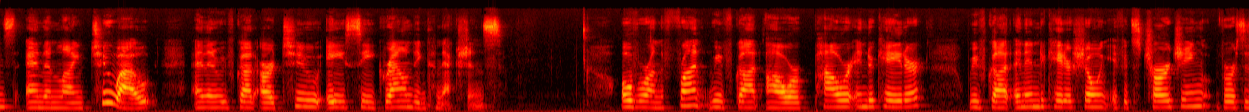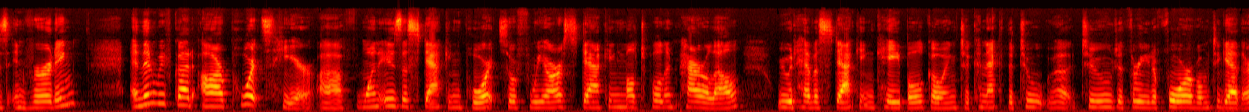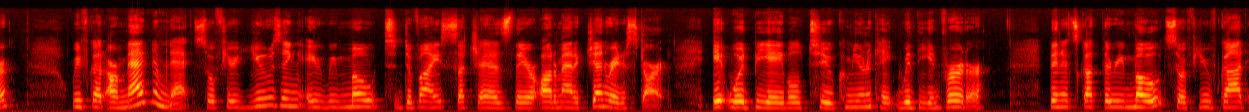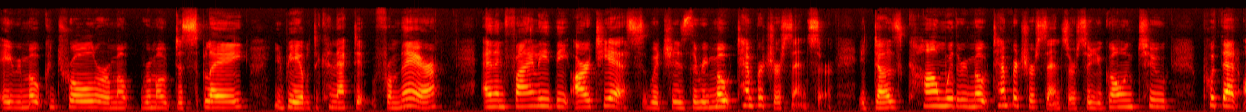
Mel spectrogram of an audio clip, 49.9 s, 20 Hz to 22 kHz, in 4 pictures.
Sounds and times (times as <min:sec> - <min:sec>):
Speech: 0:00.0 - 0:05.0, 0:06.2 - 0:34.9, 0:35.5 - 0:49.9.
